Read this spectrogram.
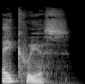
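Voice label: "aqueous", British English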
